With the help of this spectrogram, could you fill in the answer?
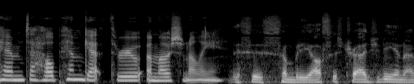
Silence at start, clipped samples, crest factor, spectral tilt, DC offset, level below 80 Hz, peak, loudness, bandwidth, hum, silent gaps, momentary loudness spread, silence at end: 0 s; under 0.1%; 14 dB; -7 dB/octave; under 0.1%; -56 dBFS; -8 dBFS; -24 LUFS; 11.5 kHz; none; none; 4 LU; 0 s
